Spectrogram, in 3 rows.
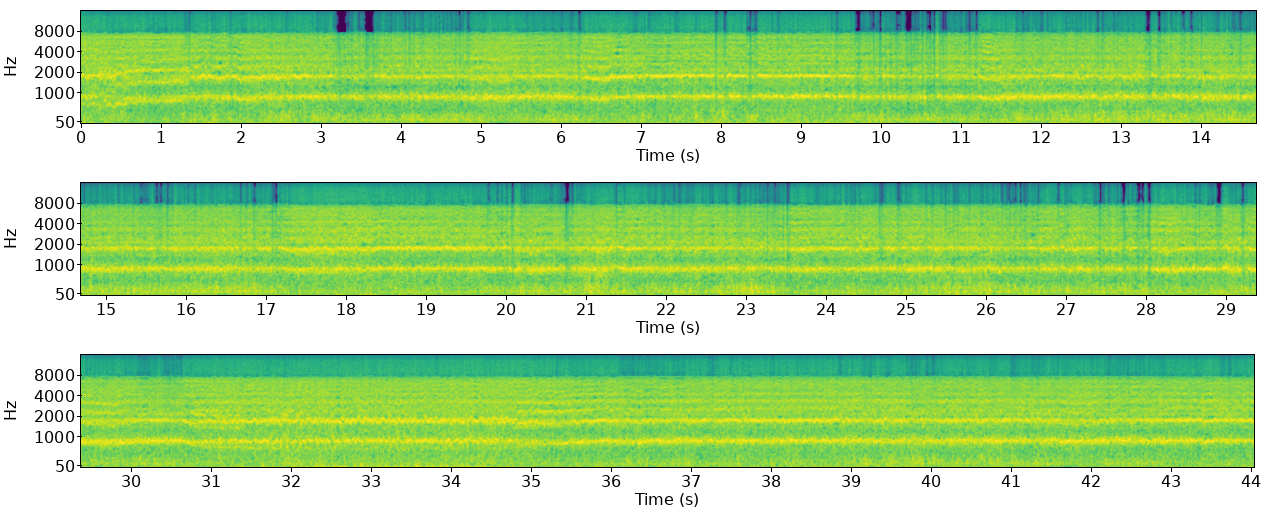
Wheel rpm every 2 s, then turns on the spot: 200, 230, 230, 230, 230, 230, 230, 230, 230, 220, 230, 230, 230, 230, 230, 220, 190, 200, 220, 240, 230, 230.
none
